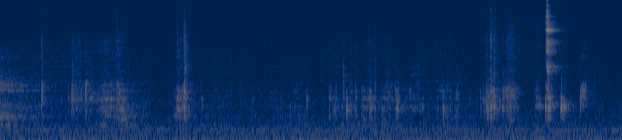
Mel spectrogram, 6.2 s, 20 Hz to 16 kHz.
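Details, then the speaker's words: Used Sony EV-C100 Hi-8 video player bought as broken, first power-up: faint ticks and light clicks as the head drum spins up, then nothing else engages; transport stalls. "okay the playhead started you see that look at that it absolutely did start how however um um nothing else happens but it did it did"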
